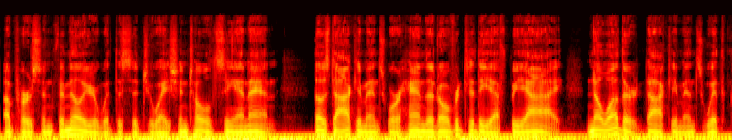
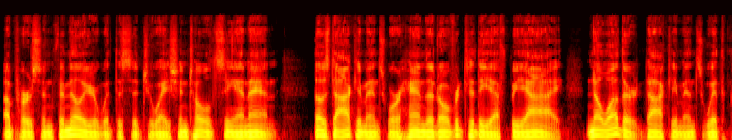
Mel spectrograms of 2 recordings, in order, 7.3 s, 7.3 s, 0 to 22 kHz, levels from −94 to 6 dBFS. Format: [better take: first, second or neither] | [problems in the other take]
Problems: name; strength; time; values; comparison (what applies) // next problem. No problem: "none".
second | low rumble; faint; throughout; 25 dB below the speech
